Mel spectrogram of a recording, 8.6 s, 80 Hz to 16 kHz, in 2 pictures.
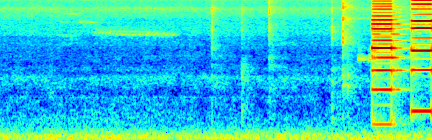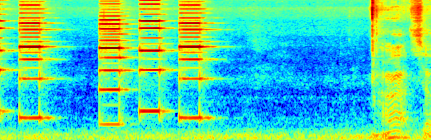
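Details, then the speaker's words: Hamilton T1 ventilator with a neonatal circuit, start-up self-test after power-on: two bursts of three rising electronic alarm tones over faint room hum, ventilator self-test. "so to turn it on you press the power button and then it will run a self test a pretty quick self test"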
